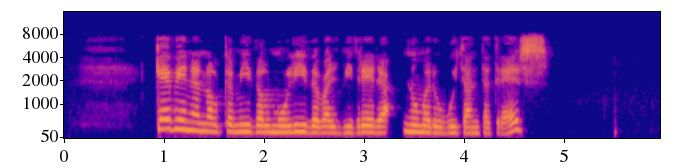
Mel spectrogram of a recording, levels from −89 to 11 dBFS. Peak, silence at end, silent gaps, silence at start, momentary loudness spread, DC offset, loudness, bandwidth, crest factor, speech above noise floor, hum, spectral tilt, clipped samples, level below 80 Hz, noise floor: -2 dBFS; 1.15 s; none; 0.9 s; 6 LU; under 0.1%; -16 LUFS; 8.4 kHz; 16 dB; 65 dB; none; -4.5 dB/octave; under 0.1%; -60 dBFS; -81 dBFS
